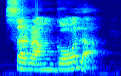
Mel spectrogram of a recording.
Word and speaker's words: saranggola: Saranggola. Saranggola. Saranggola, yes. You can say rang. Yeah, I think that's easy. That's easy to pronounce, right? It's rang. Saranggola.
